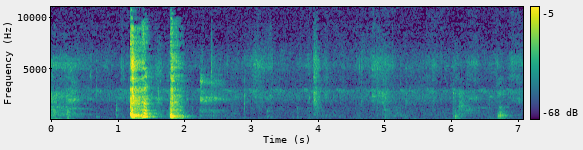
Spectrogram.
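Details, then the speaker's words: Adult cough at night with shortness of breath, recorded during a breathing massage; the whole household is coughing: two loose, harsh coughs in a quiet room followed by faint breathing sounds. "Batuk semua, Ini guys. satu rumah ini batuk semua."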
